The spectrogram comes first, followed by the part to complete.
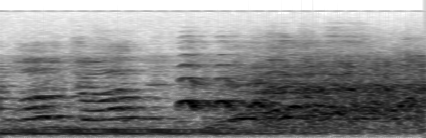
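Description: A man laughing in short repeated bursts over a steady low hum. About a second in the hum stops and laughter and voices from several people take over.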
